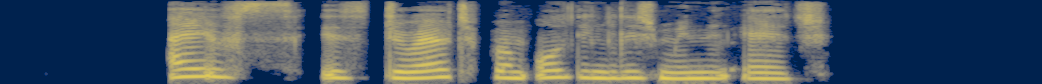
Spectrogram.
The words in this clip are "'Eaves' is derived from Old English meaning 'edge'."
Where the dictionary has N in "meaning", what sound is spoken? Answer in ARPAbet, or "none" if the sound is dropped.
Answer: N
